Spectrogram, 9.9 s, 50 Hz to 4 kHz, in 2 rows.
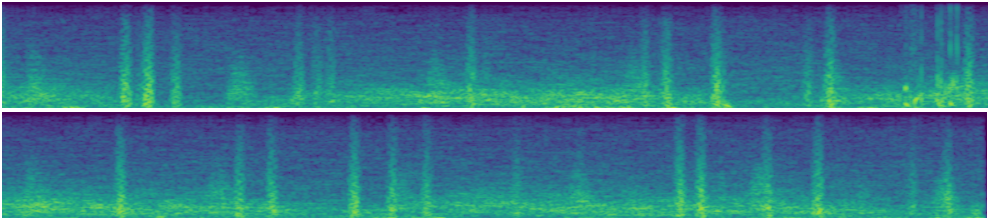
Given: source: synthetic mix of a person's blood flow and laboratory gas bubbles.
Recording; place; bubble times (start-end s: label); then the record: Doppler ultrasound of blood flow; subclavian vein
4.50-4.86 s: bubbles
From the record:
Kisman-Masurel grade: 213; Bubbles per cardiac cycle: several, 3 to 8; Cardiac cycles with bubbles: 1 to 10%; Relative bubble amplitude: loud (0.450 to 0.775); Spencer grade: 1 (occasional bubble signal discernible with the cardiac motion signal, with majority of cardiac periods free of bubbles); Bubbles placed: anywhere in the cardiac cycle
